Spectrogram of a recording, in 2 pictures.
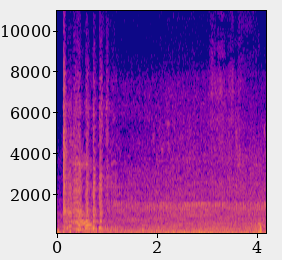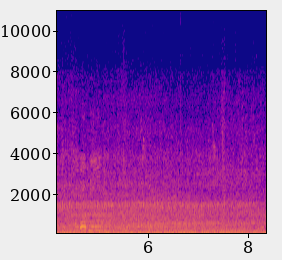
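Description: A motor vehicle's engine running steadily at low revs, after a brief clatter in the first second.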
